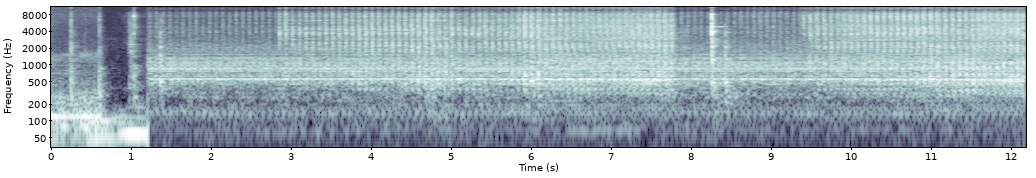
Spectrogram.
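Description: Steady motor hum with a light, even rasp from the tool cutting wood; the lathe runs smoothly with no chatter or knocking.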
